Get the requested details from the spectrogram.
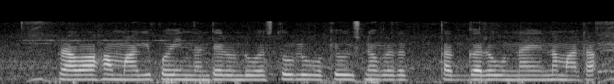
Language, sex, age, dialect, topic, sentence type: Telugu, female, 18-24, Central/Coastal, agriculture, statement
